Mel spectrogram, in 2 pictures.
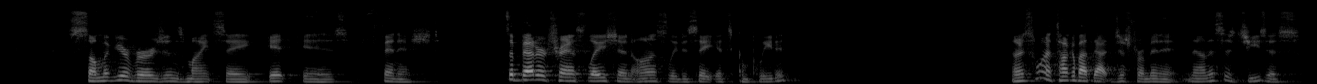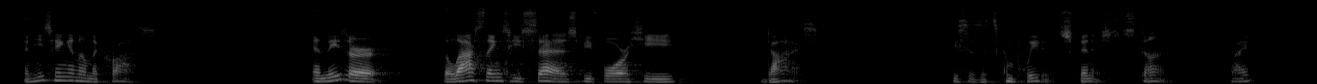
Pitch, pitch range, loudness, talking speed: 135 Hz, 125-155 Hz, -45 LUFS, 135 wpm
